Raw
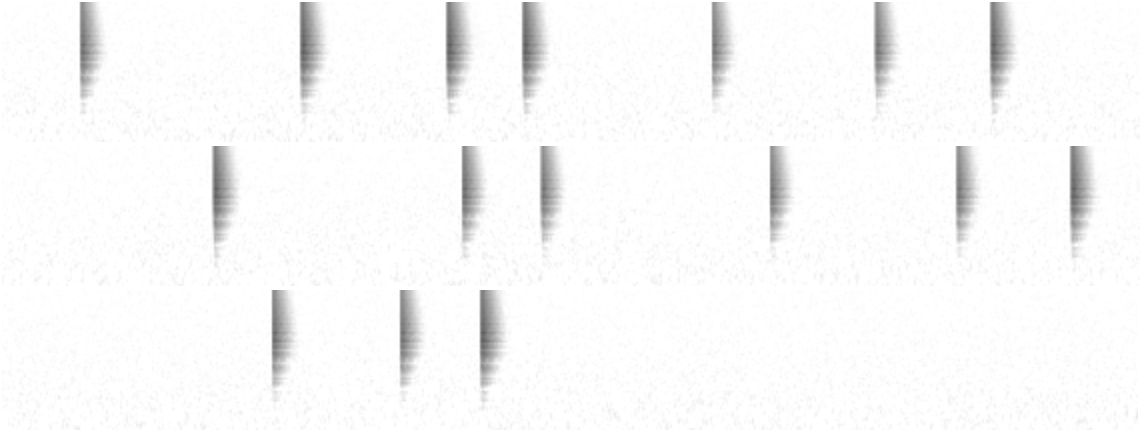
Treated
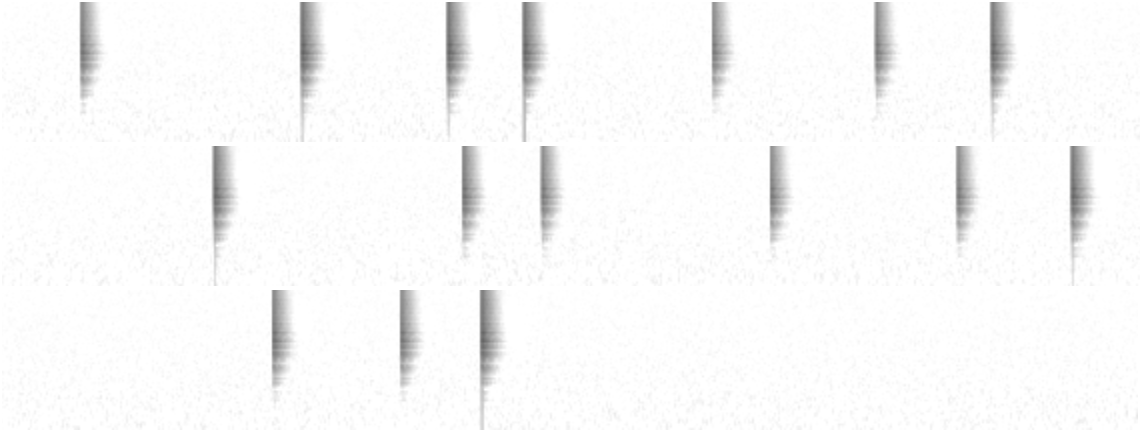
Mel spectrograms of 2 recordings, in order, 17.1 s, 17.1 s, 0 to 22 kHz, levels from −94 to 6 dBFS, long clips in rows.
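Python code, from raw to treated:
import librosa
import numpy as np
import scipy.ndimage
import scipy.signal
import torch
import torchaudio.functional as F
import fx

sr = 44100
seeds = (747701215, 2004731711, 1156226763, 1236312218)

y = fx.dynamic_eq(x, sr, hz=9600.0, q=0.89, threshold_db=-44.0, ratio=4.0, max_db=-6)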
